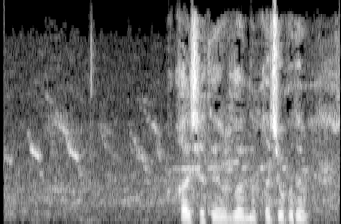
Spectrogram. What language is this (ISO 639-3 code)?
uzb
